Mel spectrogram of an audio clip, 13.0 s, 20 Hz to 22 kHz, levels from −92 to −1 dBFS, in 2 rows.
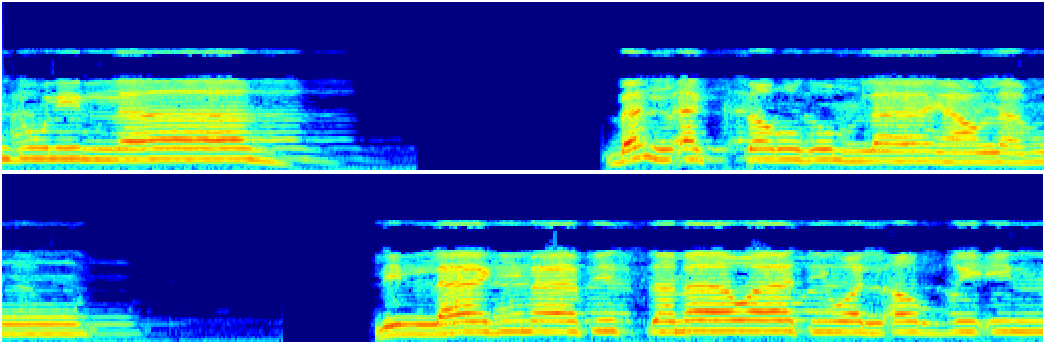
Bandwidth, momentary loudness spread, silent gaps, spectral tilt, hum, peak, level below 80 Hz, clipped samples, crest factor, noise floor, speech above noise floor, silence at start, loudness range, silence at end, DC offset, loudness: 8 kHz; 10 LU; 2.70-3.66 s, 8.34-8.72 s; -2.5 dB/octave; none; -6 dBFS; -64 dBFS; under 0.1%; 18 dB; -67 dBFS; 43 dB; 0 s; 6 LU; 0 s; under 0.1%; -24 LUFS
